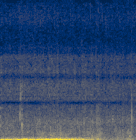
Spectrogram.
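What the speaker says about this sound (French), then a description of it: "Tellement trempé, tellement il pleut," Heavy rain pours down during a thunderstorm in Italy, a dense, loud wash of downpour with deep low rumble, easing slightly toward the end.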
